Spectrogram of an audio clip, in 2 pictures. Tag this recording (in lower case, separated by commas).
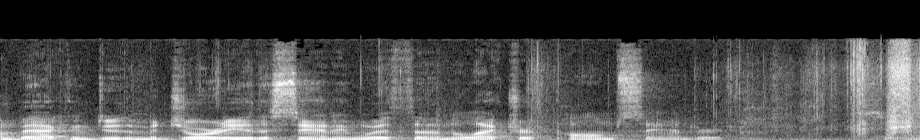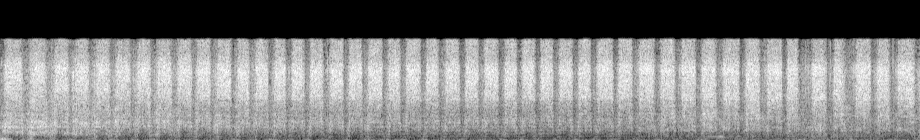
speech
